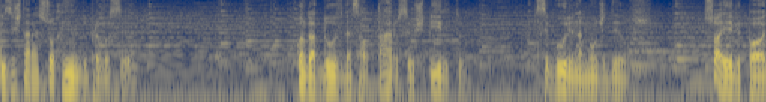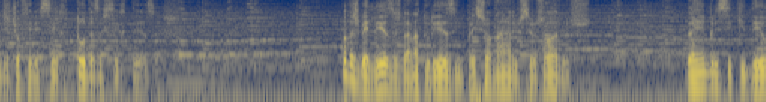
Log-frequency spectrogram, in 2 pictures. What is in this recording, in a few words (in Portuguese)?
Feliz Natal Religioso, M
